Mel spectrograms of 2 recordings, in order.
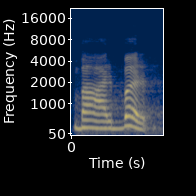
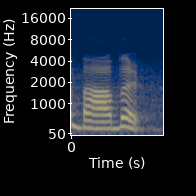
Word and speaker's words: barber: ये जो वर्ड है बाबर, इसमें आर और ई ये दोनों साइलेंट है। ऐसे हम पढ़े तो इसका प्रोनाउंसिएशन होगा बारबर, लेकिन ये राइट प्रोनाउंसिएशन नहीं है। इसका राइट प्रोनाउंसिएशन है बाबर। मतलब यहाँ पे आर और यहाँ पे ई साइलेंट है।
